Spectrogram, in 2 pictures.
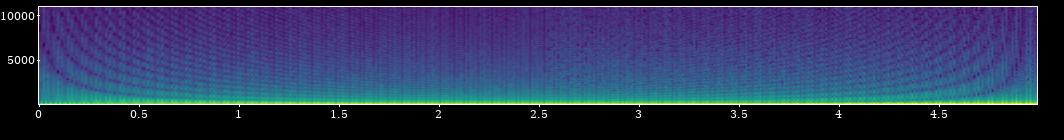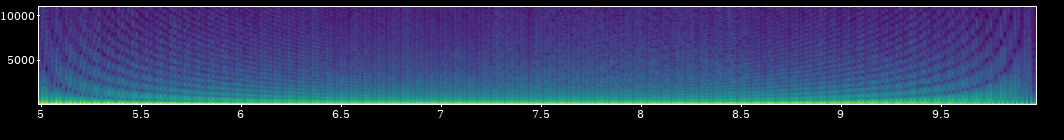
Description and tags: squaresweep2-labchirp
Operator 1 is set to "Square", and Operator 2 is set to "Saw Down".
Created using LabChirp, a program that simulates a 6-operator additive synthesis technology.
video, laboratory, duty-sweep, loopable, sweep, modulation, electronic, ambeint, 8-bit, LabChirp, duty, videogame, experiment, game, drone, sound-design, experimental, digital, sci-fi, sweeping, robot, loop, noise, ambient, PWM, video-game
